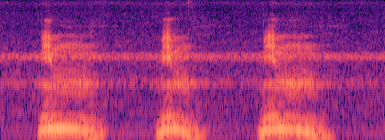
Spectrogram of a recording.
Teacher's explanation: Suara mim keluar dari bibir kita, bibir yang terkatup. Mim. Ada dengungnya di situ, tapi tidak sampai kita itu membunyikannya sampai mim. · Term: Huruf mim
